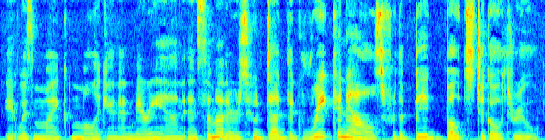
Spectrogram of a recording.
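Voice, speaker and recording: Slightly husky mother reading a storybook aloud. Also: mid-range voice, unhurried, dark tone. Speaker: mother reading a picture book to her young child. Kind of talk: storybook read-aloud with casual asides to a child.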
